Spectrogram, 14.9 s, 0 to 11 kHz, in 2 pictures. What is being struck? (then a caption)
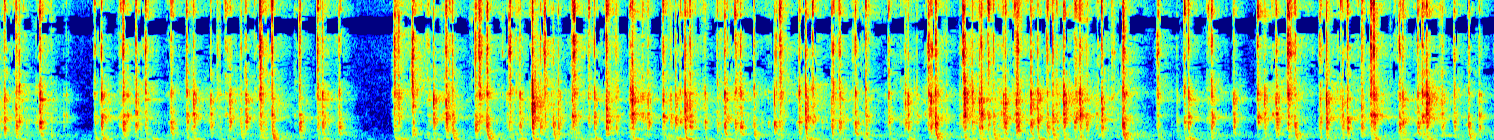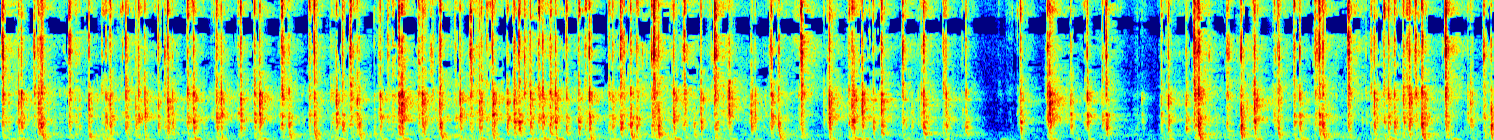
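Mechanical keyboard, plastic keycaps on metal plate. Fingertips of both hands type continuously on a SteelSeries Apex 7 TKL mechanical keyboard with Red switches, black plastic keycaps on a metal plate, and a hollow RGB-backlit case resting on a desk. A dense, steady stream of bright, short clacks with a low thock beneath them fills the clip, broken only by brief pauses near 0.4, 1.9 and 12.5 seconds.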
